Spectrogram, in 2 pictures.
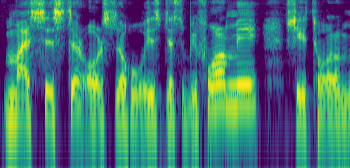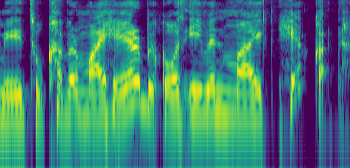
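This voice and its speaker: Halting gravelly woman author recounting. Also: medium pitch, a little mellow, dry recording, clean studio sound. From Ethiopia. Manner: halting, searching for words. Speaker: author guest. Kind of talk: interview storytelling.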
